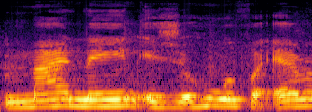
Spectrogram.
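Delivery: ordinary talk, nothing marked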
